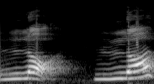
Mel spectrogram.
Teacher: দেখো ল, ল যখন আমরা উচ্চারণ করি তখন আমরা জিহ্বাটা এমনভাবে ব্যবহার করি যে জিহ্বার 2 পাশ থেকে বাতাস বের হয়ে আসতে পারে। আর পার্শ্বিক ব্যঞ্জন হচ্ছে মাত্র একটি, সেটা হচ্ছে ল।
